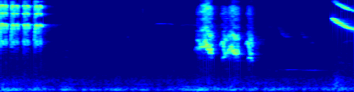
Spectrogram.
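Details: Blood-breasted flowerpecker (tledekan gunung) in energetic 'gacor' song meant to spur lazy tledekan birds into singing: quick bursts of dry, high ticking clicks in two clusters, ending with a thin descending whistle over faint low hum.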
